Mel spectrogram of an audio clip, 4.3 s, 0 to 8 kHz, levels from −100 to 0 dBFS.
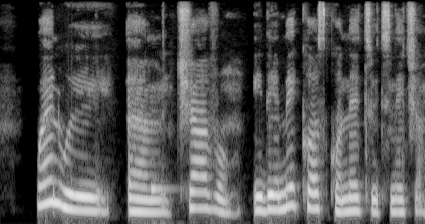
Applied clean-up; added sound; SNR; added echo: none; Dishes, pots, and pans; 16 dB; none.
